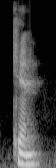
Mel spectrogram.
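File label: "can", American English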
